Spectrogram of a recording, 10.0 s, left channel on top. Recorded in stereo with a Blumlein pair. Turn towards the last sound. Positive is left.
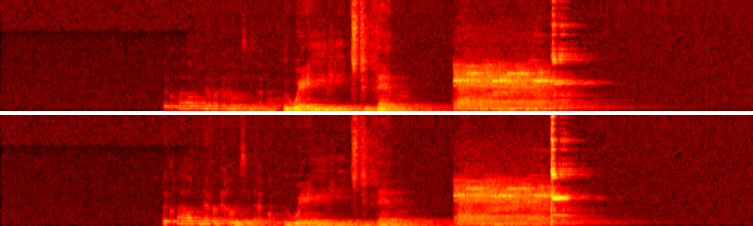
turn(degrees=-45)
